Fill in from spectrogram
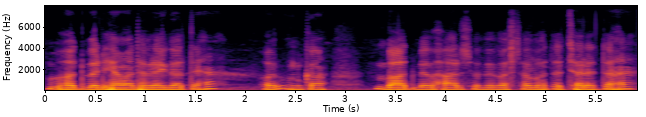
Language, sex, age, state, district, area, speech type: Hindi, male, 18-30, Bihar, Muzaffarpur, rural, spontaneous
